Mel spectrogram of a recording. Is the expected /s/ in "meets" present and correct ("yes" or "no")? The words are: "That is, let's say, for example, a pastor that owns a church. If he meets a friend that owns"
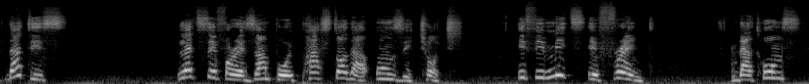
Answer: yes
